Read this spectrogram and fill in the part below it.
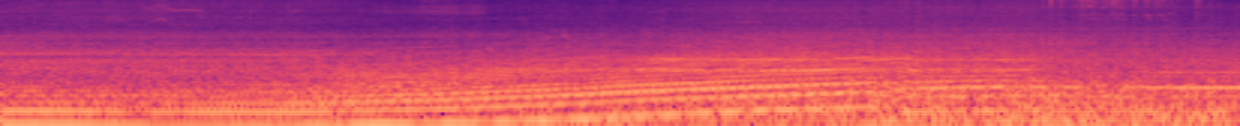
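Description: A motorcycle engine hums close by and rises in pitch as it speeds up.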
